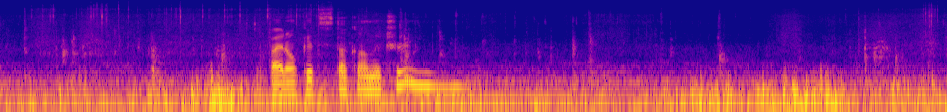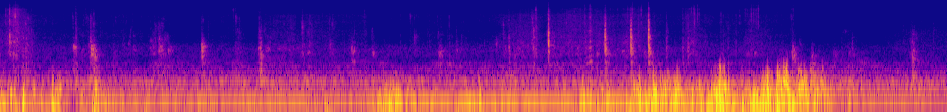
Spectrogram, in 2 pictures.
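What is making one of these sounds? A fishing reel whirs and clicks as its line is wound in.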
